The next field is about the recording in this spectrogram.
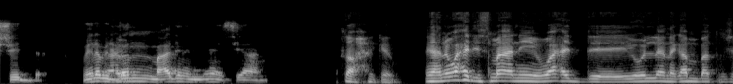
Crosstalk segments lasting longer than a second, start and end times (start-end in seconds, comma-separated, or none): none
